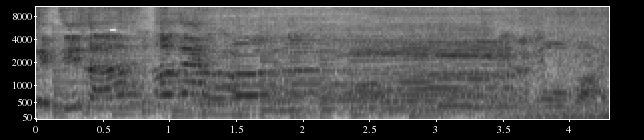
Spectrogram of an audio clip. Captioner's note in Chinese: 不滿的聲音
